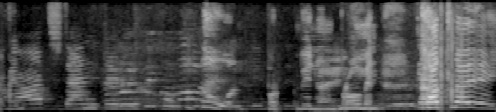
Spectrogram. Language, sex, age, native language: Icelandic, other, 10, Icelandic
